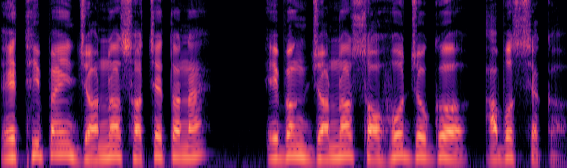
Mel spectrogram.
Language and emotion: Odia, neutral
